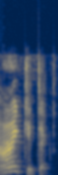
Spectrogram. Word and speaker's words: architect: Remember that this both or this together sounds like a k, right?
